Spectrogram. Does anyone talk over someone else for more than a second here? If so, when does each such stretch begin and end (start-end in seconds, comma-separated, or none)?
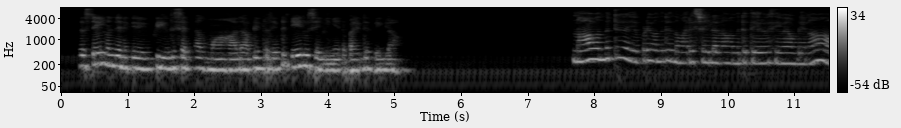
none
